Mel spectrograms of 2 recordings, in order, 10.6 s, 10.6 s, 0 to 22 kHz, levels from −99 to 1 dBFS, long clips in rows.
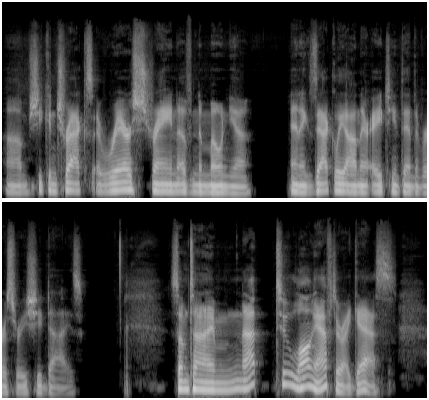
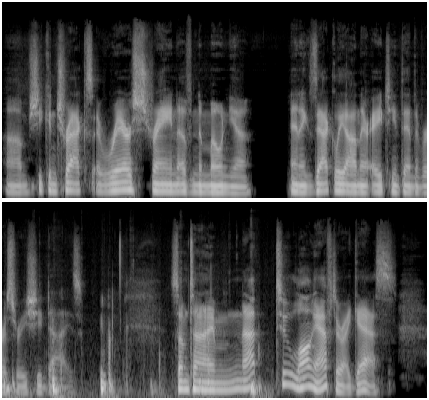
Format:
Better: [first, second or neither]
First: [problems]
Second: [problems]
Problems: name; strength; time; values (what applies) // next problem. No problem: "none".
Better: first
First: none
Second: footsteps; noticeable; from 5.5 to 8.5 s; peak 4 dB below the speech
